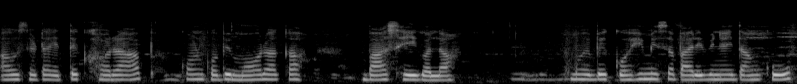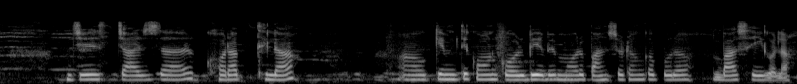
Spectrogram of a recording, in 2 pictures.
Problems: none marked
